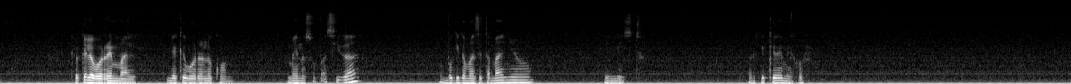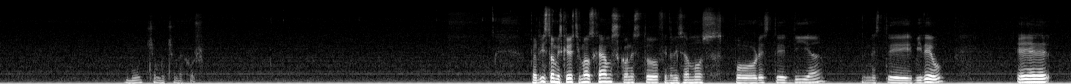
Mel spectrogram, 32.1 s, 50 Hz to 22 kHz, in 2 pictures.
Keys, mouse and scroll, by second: 0.1 middle click, 0.6 middle click, 1.0 ctrl+z, 3.6 click, 8.9-12.7 drag, 12.9 click, 13.3 click, 13.7 click, 14.0 click, 14.3 click, 14.7 click, 15.0 click, 15.4 click, 15.7 click, 16.4 click, 16.7 click, 17.1 click, 17.4 click, 17.7 click, 17.9 click, 18.5 click, 19.4 middle click, 19.7 middle click, 20.2-21.4 alt+drag, 22.5 alt+click, 23.6 alt+middle click, 24.6 scroll down 1, 25.2 scroll down 1, 25.7 middle click.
